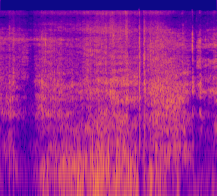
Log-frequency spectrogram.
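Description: Skateboard wheels rolling over rough concrete close to the microphone, a loud rumble that swells about half a second in and holds for over a second.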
